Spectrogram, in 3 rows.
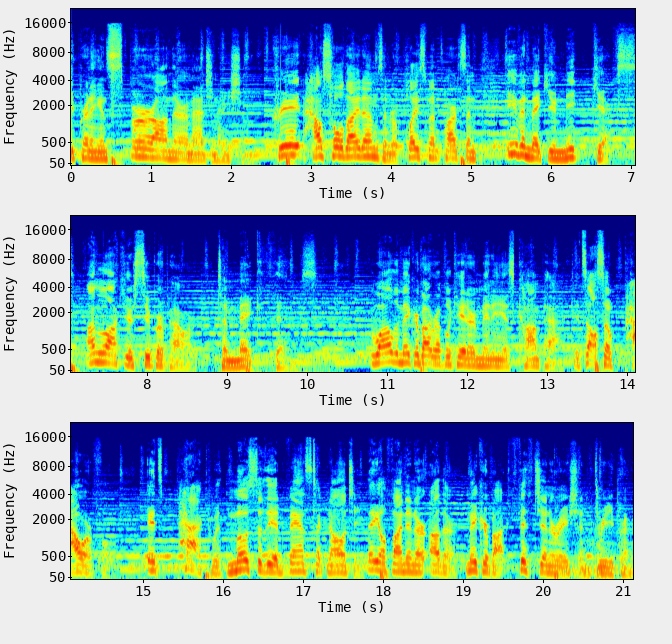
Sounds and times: Speech: 0.0 - 10.2, 10.8 - 21.1
Music: 0.0 - 21.1.

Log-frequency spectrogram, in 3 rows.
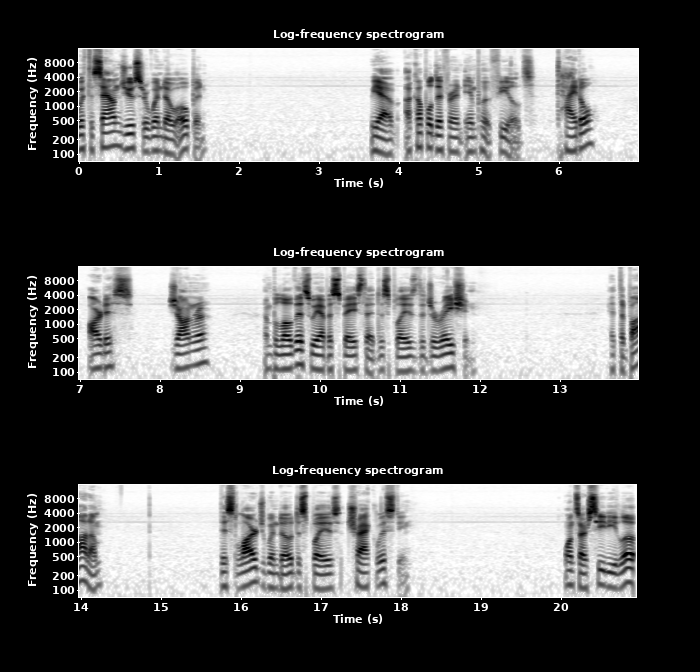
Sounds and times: Speech: 0.0 - 1.7, 3.7 - 8.7, 9.3 - 12.0, 13.6 - 14.4, 15.8 - 18.2, 20.1 - 20.9.

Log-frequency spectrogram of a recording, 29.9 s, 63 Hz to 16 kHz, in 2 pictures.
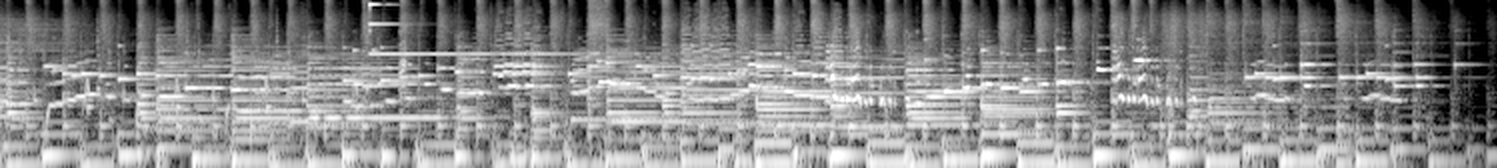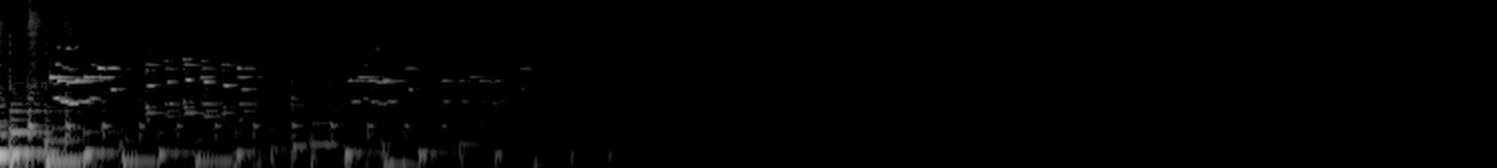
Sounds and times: Music: 0.0 - 21.2.

